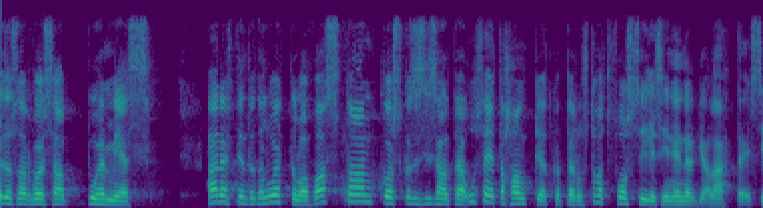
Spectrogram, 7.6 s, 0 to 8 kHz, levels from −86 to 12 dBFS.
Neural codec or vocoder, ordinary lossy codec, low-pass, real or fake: codec, 16 kHz, 4 kbps, FunCodec, trained on Chinese and English, 50 frames a second; none; 7.2 kHz; fake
